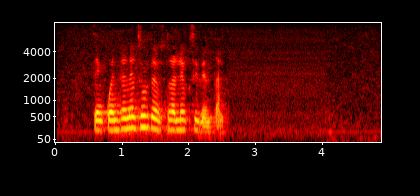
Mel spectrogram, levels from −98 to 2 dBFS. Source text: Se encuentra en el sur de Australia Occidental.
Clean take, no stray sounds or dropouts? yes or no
yes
